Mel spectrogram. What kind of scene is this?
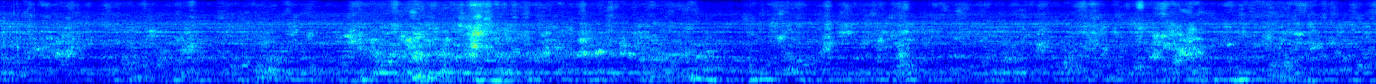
restroom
